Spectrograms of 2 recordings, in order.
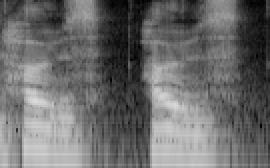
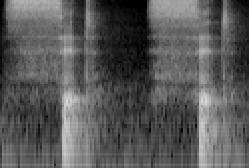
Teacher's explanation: in the erasmus pronunciation sigma is pronounced with a z sound as in hose hose in the modern pronunciation it's more of a straightforward s sound as in sit sit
